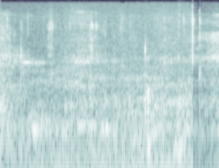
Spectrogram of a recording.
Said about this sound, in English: Having my morning sip of second cup of coffee.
